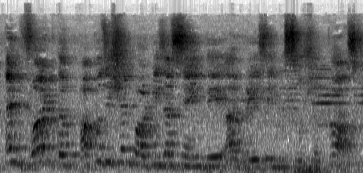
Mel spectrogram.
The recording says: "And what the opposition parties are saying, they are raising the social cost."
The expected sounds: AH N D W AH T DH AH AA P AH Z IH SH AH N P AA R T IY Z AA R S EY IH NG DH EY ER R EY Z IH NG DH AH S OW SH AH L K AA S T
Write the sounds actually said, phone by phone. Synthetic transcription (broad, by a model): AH N D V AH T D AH AA P AH Z IH SH AH N P AA R T IY Z AA R S EY IH NG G EY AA R EY Z IH NG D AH S OW SH AH L K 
